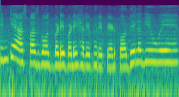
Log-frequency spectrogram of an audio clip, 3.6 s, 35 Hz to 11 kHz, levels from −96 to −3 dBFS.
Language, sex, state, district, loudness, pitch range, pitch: Hindi, female, Uttar Pradesh, Lalitpur, -14 LUFS, 225-280 Hz, 250 Hz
